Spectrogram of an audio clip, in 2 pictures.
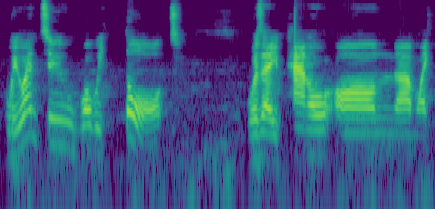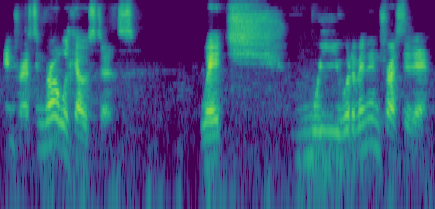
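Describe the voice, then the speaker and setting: A man co-hosting a podcast, relaxed and rambling in casual chat. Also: a little high, unhurried, husky, rough recording. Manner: relaxed, rambling with fillers like "um" and "you know". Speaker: podcast co-host.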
